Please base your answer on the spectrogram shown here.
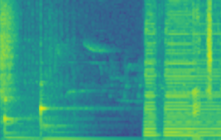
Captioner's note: horn honks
